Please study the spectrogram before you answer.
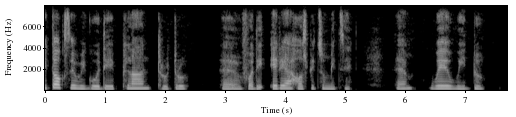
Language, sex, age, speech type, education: Nigerian Pidgin, female, 15-29, spontaneous, tertiary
